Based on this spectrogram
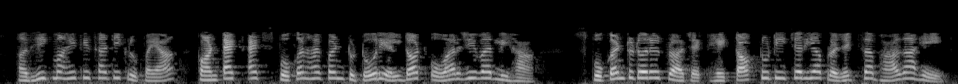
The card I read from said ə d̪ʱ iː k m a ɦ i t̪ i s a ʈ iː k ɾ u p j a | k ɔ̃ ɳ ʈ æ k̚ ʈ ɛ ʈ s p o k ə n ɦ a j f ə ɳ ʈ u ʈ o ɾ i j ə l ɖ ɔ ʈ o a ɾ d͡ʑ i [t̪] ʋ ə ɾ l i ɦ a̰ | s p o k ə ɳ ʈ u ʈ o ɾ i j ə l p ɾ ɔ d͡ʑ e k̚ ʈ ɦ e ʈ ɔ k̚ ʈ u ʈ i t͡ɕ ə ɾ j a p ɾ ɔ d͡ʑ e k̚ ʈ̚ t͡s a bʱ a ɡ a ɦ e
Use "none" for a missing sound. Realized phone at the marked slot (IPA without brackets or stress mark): none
